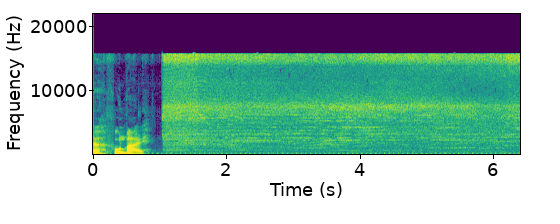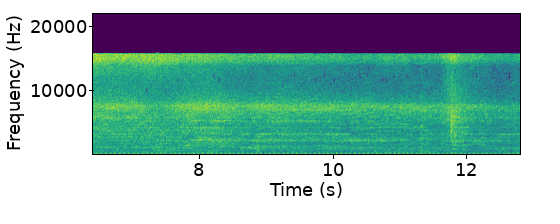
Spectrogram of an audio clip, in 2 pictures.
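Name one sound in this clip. A pressure sprayer hisses steadily as it sprays a fine mist.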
